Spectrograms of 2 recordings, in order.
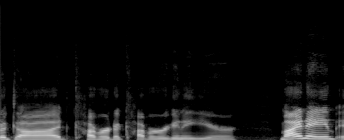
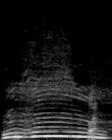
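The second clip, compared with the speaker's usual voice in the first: a much higher, celebratory whoop; excited cheer; 4 dB louder than usual. Real, not acted. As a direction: whoop in triumph at finally getting it right. Cheers after getting guest's name right.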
